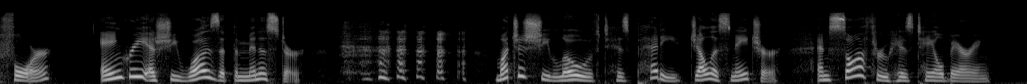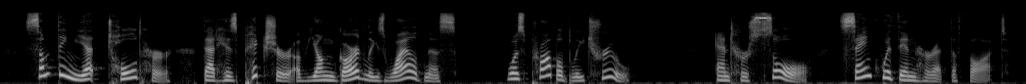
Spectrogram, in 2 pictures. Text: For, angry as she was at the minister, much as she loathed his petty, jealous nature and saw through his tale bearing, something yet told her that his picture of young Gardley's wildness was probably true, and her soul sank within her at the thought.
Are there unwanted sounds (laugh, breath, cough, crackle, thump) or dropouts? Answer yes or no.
yes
